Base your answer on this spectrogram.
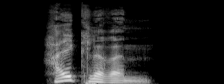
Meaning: strong dative masculine/neuter singular comparative degree of heikel
- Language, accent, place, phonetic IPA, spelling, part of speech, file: German, Germany, Berlin, [ˈhaɪ̯kləʁəm], heiklerem, adjective, De-heiklerem.ogg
